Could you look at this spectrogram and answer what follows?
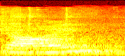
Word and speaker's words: shine: So the first one, remember that the E is silent, and so the I takes the long sound, shine.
